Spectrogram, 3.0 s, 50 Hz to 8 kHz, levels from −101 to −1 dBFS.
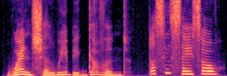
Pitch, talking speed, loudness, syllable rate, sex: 240 Hz, 180 wpm, -17 LUFS, 4.2 syllables/s, female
